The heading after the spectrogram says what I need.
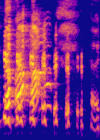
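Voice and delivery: loud, high burst of laughter; laughing. Real, not acted. Laughing hard at the host's joke, loud and high. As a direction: crack up out loud. Laughter continues after love.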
